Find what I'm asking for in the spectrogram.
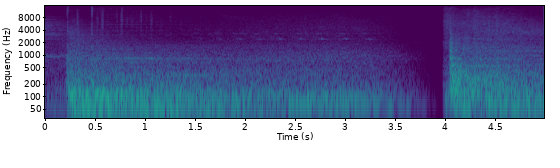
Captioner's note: birds chirping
